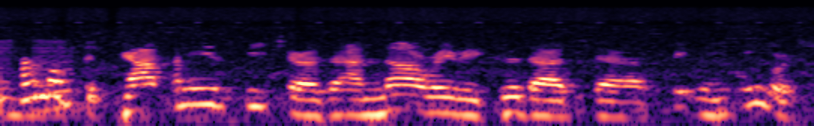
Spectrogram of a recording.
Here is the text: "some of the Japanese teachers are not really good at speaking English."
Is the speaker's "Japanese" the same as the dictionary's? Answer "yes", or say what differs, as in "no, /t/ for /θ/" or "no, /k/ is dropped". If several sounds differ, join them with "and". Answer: yes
